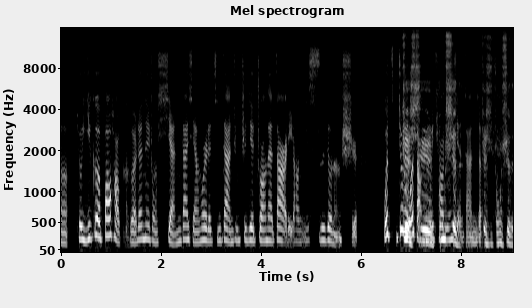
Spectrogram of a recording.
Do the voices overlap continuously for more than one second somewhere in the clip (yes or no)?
yes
